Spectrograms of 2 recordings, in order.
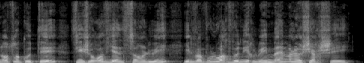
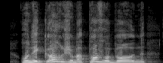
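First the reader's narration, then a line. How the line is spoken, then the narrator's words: Priest's terrified cry. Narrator (French): s'écria le curé avec terreur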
